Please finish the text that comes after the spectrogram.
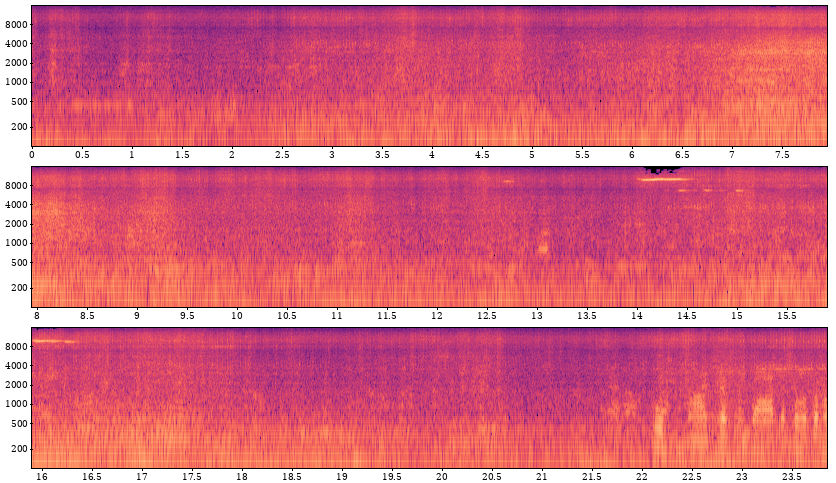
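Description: Congested uphill road toward Puncak, Bogor, jammed with traffic: a continuous low drone of idling and creeping engines with occasional brake hiss and brief high squeals, heard close up under intermittent talk.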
